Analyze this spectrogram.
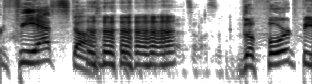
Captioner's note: laughing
